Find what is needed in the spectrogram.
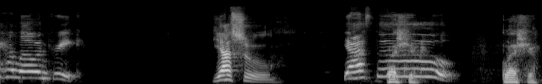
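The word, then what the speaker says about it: Γεια σου: Yasu if it's if you're talking to one, Yasu to you. But if you're talking to Okay. many, Yasas. But the plural, sas are many.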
